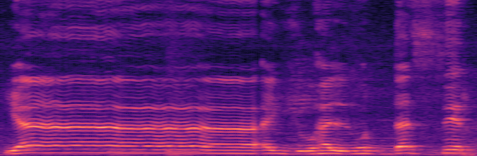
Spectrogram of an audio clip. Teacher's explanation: دال حروف قلقلہ میں سے ہے اور یہ مشدد ہے تو یہاں پر قلقلہ کبریٰ کر کے پڑھیں گے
